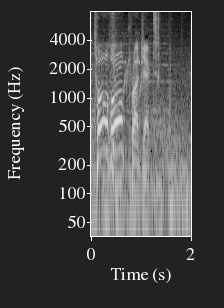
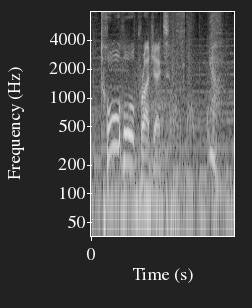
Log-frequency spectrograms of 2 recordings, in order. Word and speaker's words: Toho Project: How was the Toho Project? You gotta say it like Toby Fox. Toho Project. That is the only correct way to pronounce it.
